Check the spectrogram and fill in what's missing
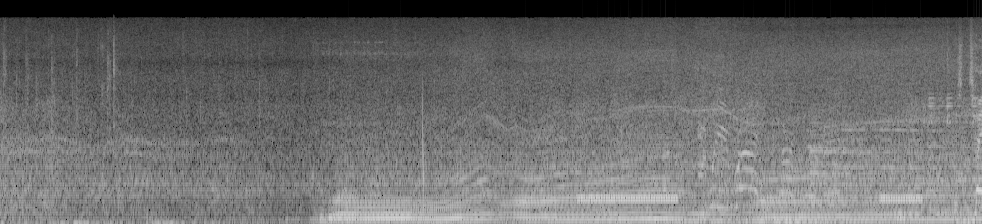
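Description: A motorcycle engine revs in Grand Theft Auto V, starting after a few seconds of hissy, rain-like ambience, then rising and falling in loud, close throttle sweeps with a voice talking over it.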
